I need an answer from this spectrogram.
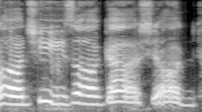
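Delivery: very high, very slow, stretched-out cartoon voice. Complaining that a catchphrase now sounds like Morty: Morty voice. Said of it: "Rick and Morty".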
